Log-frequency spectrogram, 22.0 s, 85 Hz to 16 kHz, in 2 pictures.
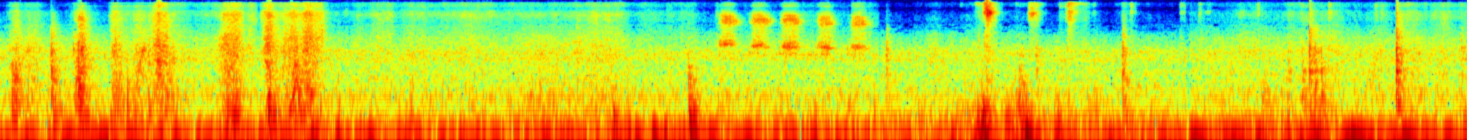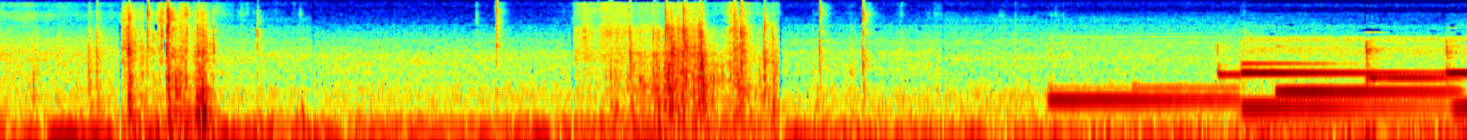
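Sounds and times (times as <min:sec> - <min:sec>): rustling: 0:15.3 - 0:16.9
low steady hum: 0:16.8 - 0:22.0
chiming bell-like melody: 0:18.9 - 0:22.0.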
